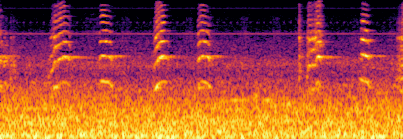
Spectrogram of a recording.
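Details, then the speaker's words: Paramotor pre-flight check: muffler struck by hand gives banging, clanging metallic rattle from loose exhaust bolts that should be torqued down. "should not be a banging clanging sound so that's bad so let's see what's going on here and it's right here so these bolts are live that's probably okay but that should be torqued down"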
